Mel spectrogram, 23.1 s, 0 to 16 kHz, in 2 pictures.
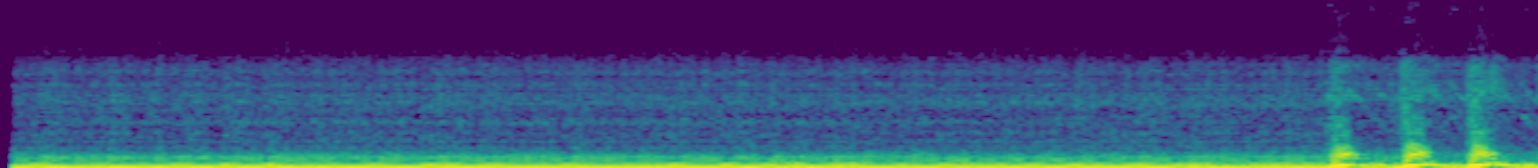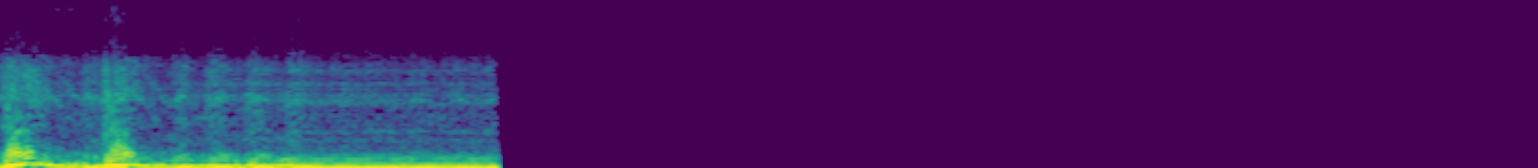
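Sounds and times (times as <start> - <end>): engine throttle blips: 0.1 - 15.3
motorcycle engine idling: 0.1 - 15.3.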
